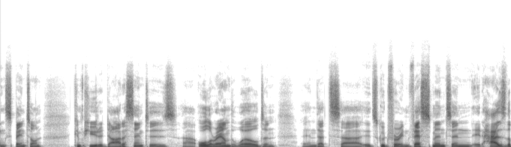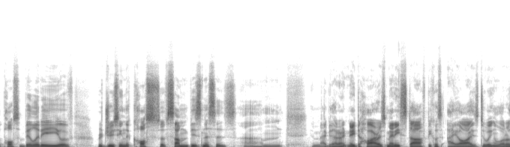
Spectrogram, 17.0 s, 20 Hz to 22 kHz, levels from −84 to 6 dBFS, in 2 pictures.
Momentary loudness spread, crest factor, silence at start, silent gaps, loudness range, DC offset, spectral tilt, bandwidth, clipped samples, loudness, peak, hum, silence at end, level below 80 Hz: 14 LU; 22 dB; 0 s; none; 3 LU; under 0.1%; -4.5 dB/octave; 13 kHz; under 0.1%; -25 LUFS; -4 dBFS; none; 0 s; -50 dBFS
